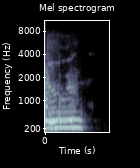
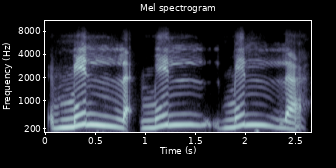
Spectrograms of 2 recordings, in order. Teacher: من لدنه نہیں، نون کو نہ بولیں آپ بیچ میں. ملا ملا ڈائریکٹ ملا ہے، من لدن کیونکہ لام اور را کے اوپر ادغام گننے کے بغیر جی ہوتا ہے نا.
